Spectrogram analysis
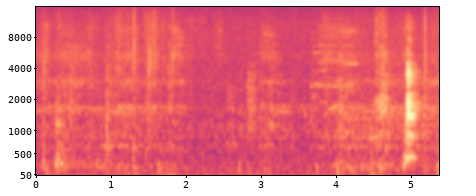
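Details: Three Australian Shepherd puppies, 7½ weeks old, wrestling playfully, give soft, scattered yips and small whimpers, with one sharper yelp near the end.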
